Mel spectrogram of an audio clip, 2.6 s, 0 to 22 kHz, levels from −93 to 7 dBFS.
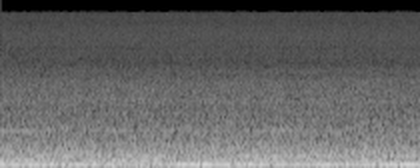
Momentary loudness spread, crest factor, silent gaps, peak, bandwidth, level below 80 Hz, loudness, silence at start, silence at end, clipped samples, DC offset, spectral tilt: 2 LU; 10 dB; none; -8 dBFS; 16 kHz; -30 dBFS; -20 LUFS; 0 s; 0 s; under 0.1%; under 0.1%; -7 dB/octave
